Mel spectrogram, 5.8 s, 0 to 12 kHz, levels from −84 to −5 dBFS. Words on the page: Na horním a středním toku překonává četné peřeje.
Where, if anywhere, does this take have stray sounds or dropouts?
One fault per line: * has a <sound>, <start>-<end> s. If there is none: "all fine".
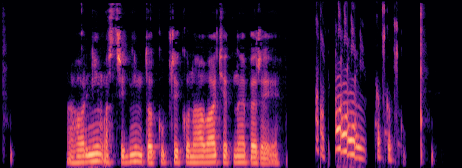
* has a chirp, 4.0-5.1 s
